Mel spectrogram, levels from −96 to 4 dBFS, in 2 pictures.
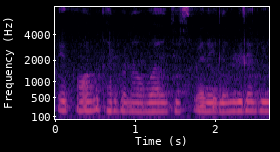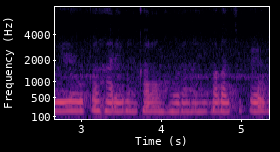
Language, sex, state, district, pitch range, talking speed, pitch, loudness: Hindi, female, Uttar Pradesh, Jalaun, 190-200 Hz, 280 wpm, 195 Hz, -47 LUFS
